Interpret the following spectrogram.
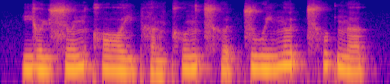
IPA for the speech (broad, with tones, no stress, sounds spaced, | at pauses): j ɵ˨ ɥ s ɵ˨˧ n kʰ ɔː˨ j pʰ ɐ˨˩ ŋ kʰ ʊ˨˧ ŋ t͡sʰ ɵ˨ t̚ t͡s uː˧ j n̪ ɵ˥ t̚ t͡sʰ ʊ˥ k̚ n̪ ɐ˧ k̚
